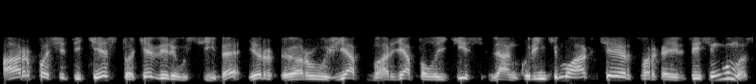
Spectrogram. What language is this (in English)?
Lithuanian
